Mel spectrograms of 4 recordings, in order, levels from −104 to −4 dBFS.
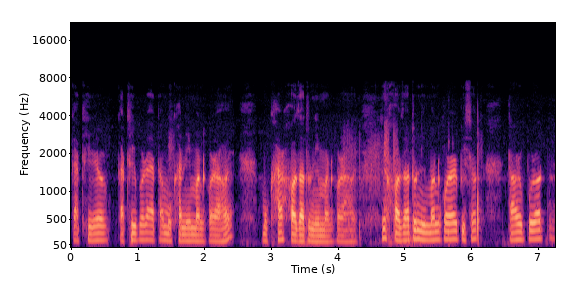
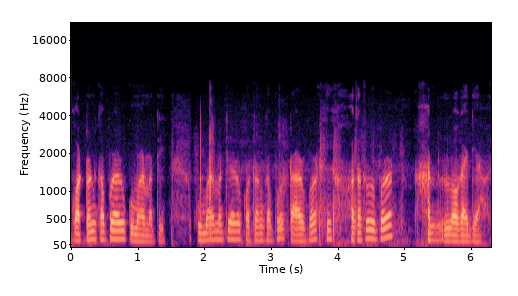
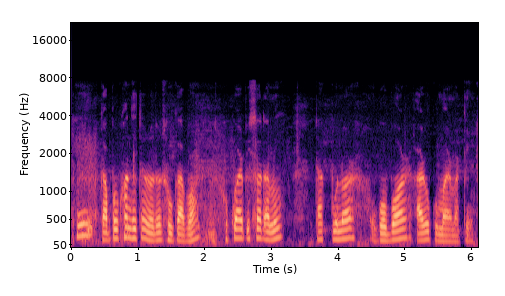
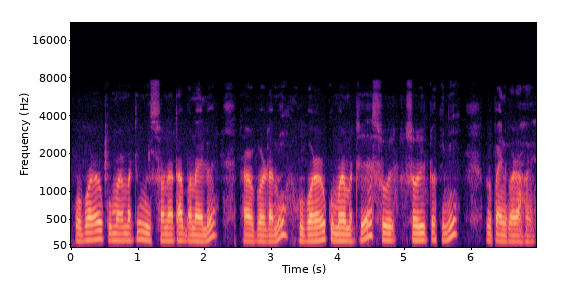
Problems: none marked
